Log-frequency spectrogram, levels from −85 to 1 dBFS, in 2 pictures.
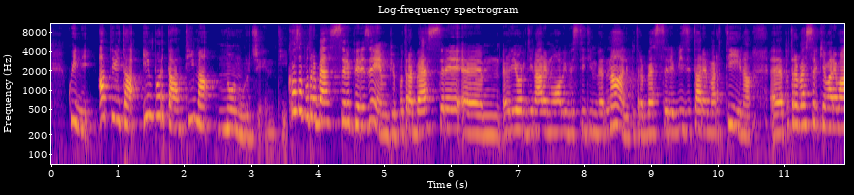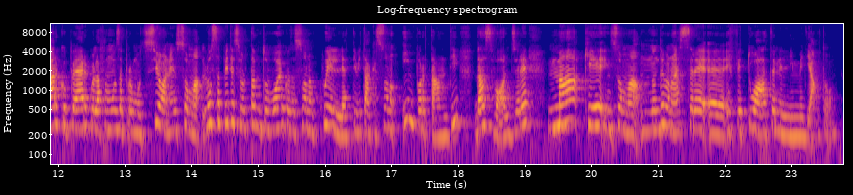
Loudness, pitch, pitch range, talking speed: -23 LUFS, 245 Hz, 220-285 Hz, 135 wpm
